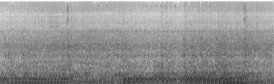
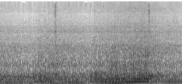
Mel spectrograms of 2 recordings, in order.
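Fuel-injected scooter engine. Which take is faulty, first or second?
first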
